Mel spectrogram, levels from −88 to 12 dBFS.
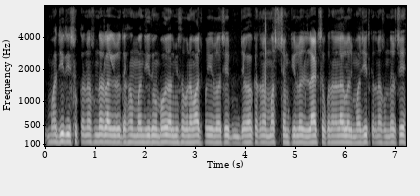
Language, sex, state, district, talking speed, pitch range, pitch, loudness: Hindi, male, Bihar, Purnia, 190 wpm, 140-145 Hz, 140 Hz, -17 LUFS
